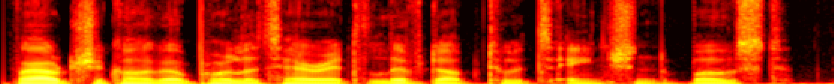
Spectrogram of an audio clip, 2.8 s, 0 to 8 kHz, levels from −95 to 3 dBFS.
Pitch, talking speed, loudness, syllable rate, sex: 95 Hz, 215 wpm, -20 LUFS, 6.5 syllables/s, male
